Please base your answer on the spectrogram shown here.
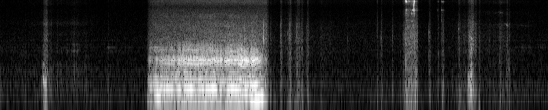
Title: Chihuahua snores.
